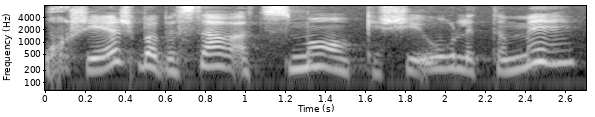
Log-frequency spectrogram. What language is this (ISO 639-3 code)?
heb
